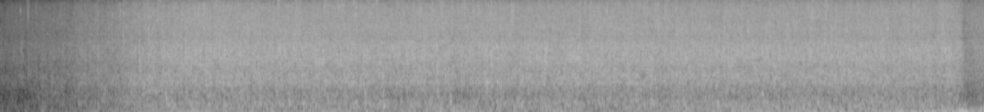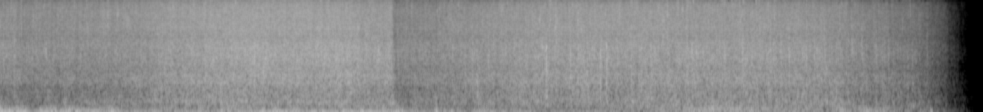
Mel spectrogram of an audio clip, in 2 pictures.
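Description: Steady, dense rainfall hisses continuously, with a low rolling rumble of distant thunder swelling midway through before fading back under the downpour. No voices are present.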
